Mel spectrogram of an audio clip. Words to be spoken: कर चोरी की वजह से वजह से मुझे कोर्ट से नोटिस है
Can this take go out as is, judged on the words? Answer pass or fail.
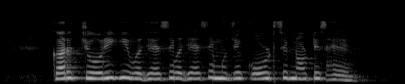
pass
